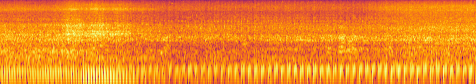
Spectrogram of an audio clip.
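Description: Small motorcycle engine running as the bike rolls to a stop, then idling with an even, rapid putter from about two seconds in.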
